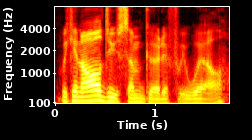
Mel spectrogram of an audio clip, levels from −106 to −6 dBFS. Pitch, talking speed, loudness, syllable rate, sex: 120 Hz, 310 wpm, -20 LUFS, 5.6 syllables/s, male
